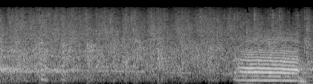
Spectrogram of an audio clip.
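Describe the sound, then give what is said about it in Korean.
Applause from an assembled church audience comes as a steady, dense wash of clapping. A voice rises over it near the end. “박수 한번 부탁드립니다.”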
